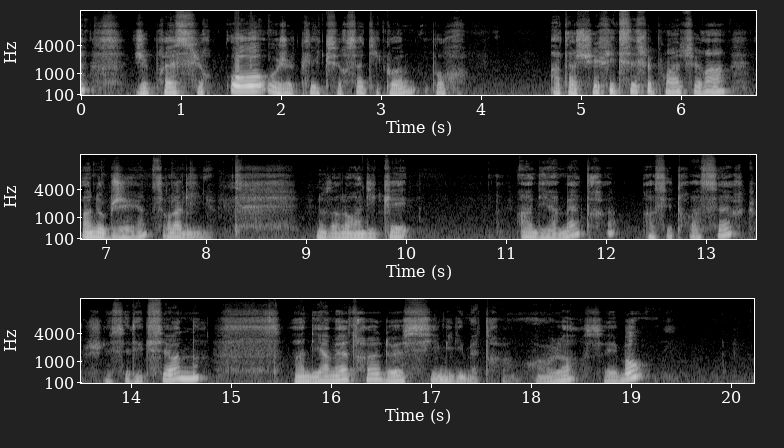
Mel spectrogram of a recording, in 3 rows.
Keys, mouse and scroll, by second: 2.9 o, 10.1 click, 11.7 click, 13.2 click, 14.9 click, 16.7 KP_6, 17.0 KP_Enter, 17.0 Return, 19.9 click.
